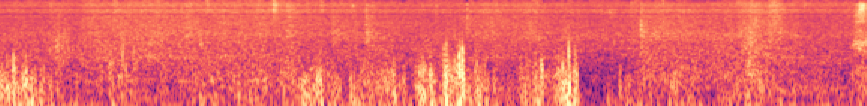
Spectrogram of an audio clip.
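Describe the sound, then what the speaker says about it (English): Wind gusts buffet the microphone outdoors in Texas as a storm arrives, rough low rumbling bursts rising and falling over a steady hiss that may carry rain. "Here comes the wind and the rain."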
